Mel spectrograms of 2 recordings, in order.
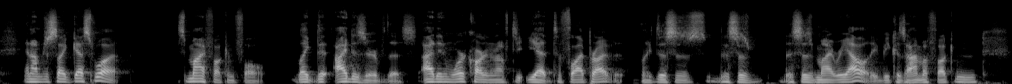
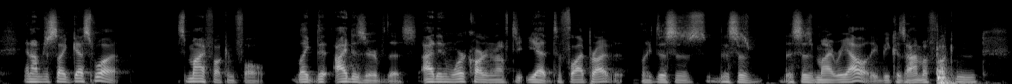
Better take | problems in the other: first | door banging; loud; at 9.5 s; peak 4 dB above the speech

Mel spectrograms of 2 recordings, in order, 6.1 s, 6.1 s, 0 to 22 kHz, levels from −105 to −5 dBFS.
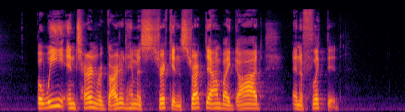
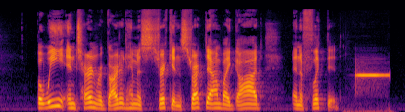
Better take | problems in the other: first | phone ringing; noticeable; at 5.5 s; peak level with the speech

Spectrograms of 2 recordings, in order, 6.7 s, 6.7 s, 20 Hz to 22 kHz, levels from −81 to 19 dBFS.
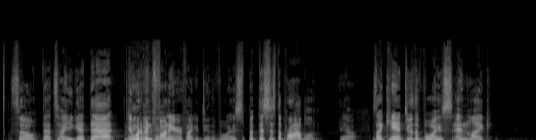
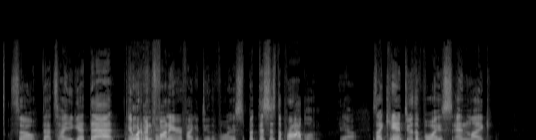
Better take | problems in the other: first | thin; somewhat; fading below 300 Hz

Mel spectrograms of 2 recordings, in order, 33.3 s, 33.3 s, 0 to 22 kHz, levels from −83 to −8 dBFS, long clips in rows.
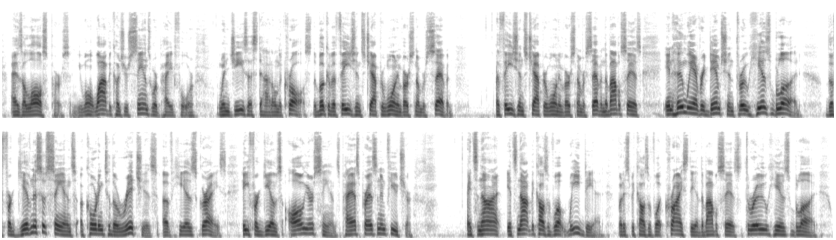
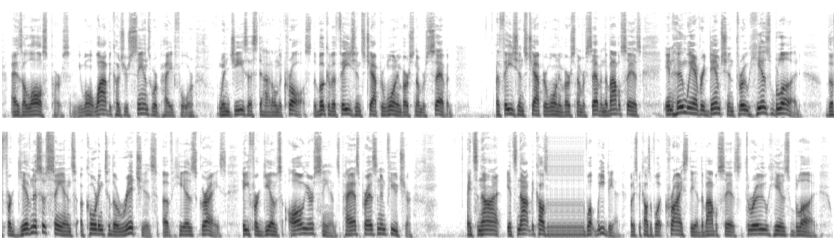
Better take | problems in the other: first | audio freezing; at 28 s for 0.5 s

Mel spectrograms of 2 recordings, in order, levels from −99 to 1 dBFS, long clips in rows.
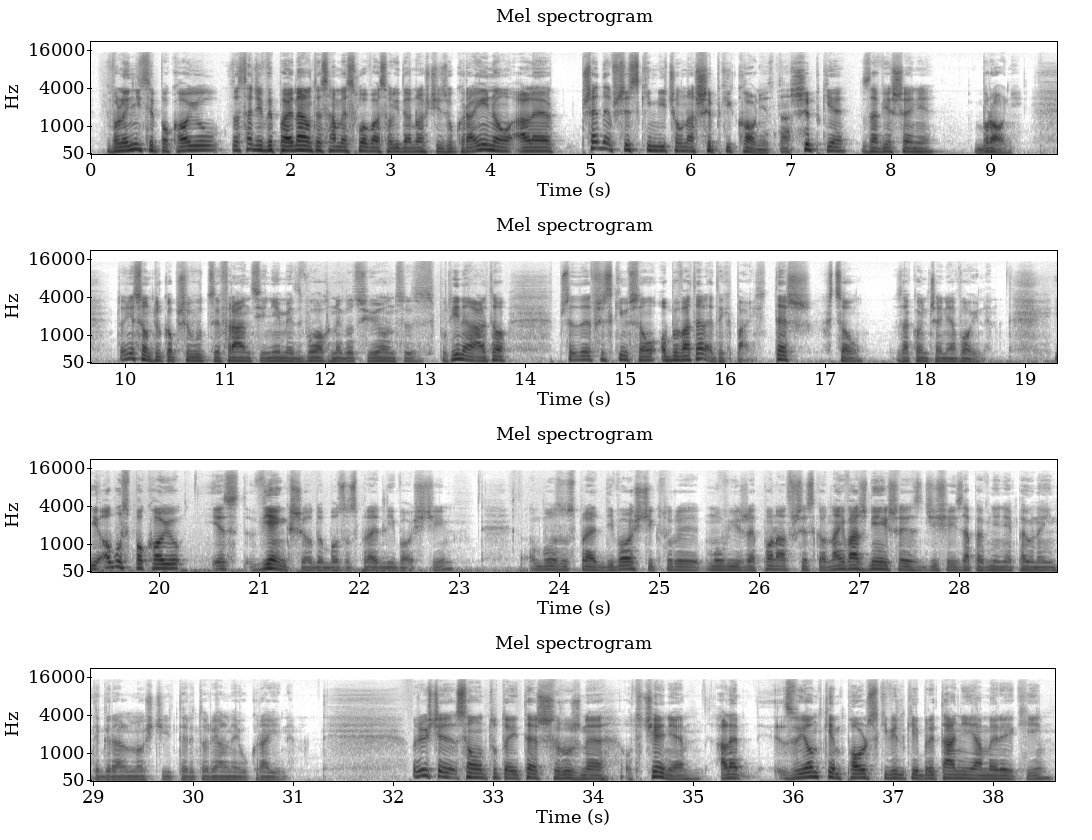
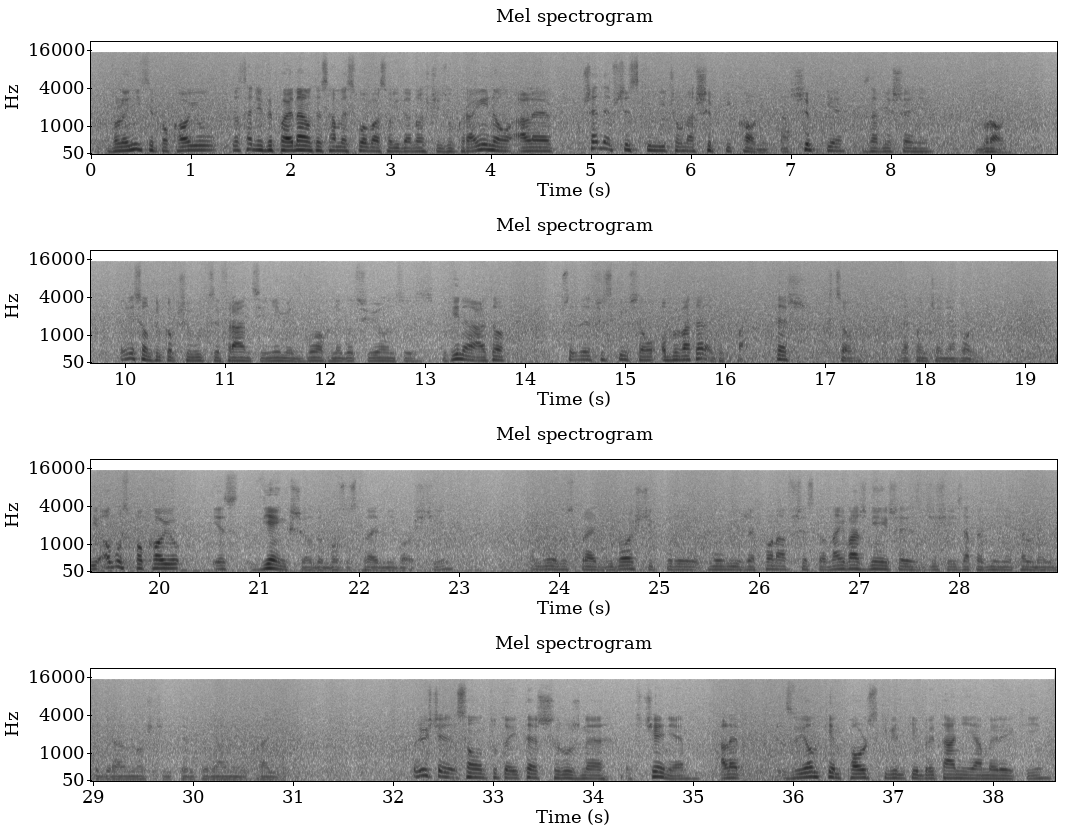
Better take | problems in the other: first | hiss; loud; throughout; 7 dB below the speech

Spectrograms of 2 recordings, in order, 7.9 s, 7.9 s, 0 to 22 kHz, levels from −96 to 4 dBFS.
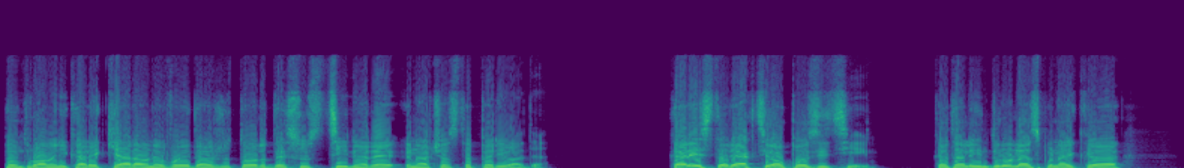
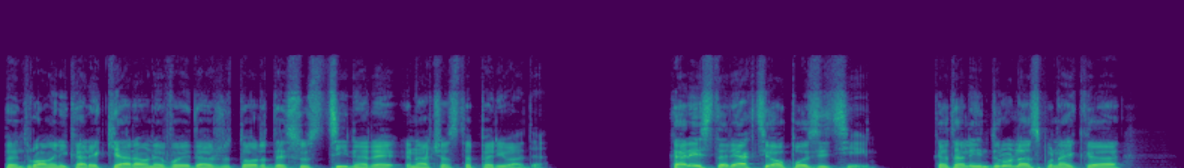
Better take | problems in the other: second | distortion; slight; 10% of the sound clipped

